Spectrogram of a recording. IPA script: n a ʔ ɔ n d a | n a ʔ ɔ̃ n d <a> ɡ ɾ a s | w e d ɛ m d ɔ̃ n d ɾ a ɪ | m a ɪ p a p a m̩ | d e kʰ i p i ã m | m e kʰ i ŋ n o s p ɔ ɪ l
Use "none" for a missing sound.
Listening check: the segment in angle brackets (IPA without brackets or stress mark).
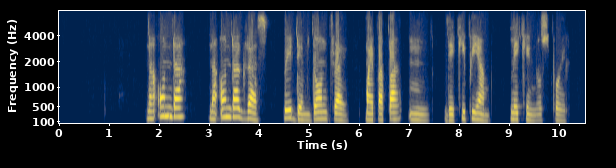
a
